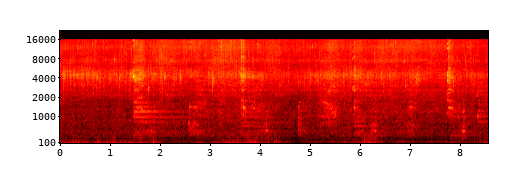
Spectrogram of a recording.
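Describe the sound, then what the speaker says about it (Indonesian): Onions sautéing in a hot pan with a steady, loud, close sizzle throughout, broken by occasional scraping stirs of a utensil, no voices. "Kita tumis bawang teman-teman."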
